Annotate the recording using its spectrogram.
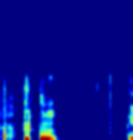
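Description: A man coughing and clearing his throat: three short, harsh sounds within the first second, the last with a falling pitch.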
